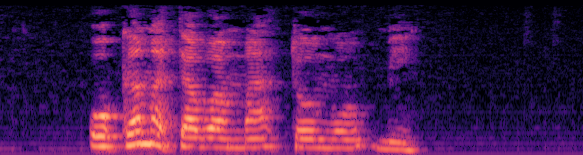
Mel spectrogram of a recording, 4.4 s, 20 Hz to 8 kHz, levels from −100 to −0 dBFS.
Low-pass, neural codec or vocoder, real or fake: 7.2 kHz; none; real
